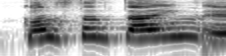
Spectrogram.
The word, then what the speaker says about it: Constantine: la el regreso de constantín a la pantalla o a nuestro streaming lo que sea primero pero bueno Muchas gracias o cómo se pronunciaba Constantine era creo que la manera correcta No sí porque sí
